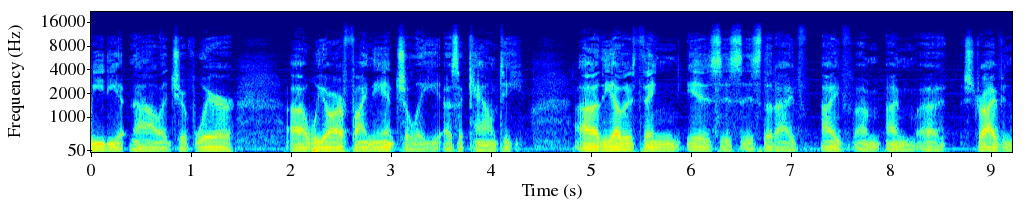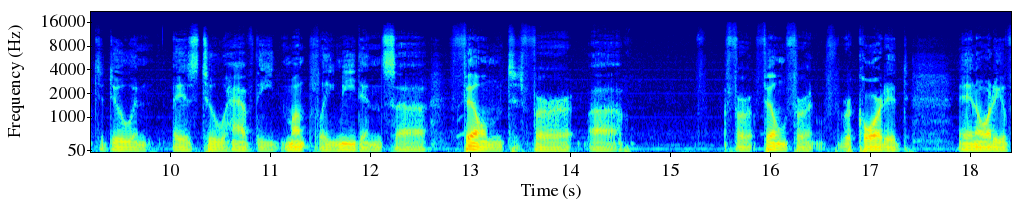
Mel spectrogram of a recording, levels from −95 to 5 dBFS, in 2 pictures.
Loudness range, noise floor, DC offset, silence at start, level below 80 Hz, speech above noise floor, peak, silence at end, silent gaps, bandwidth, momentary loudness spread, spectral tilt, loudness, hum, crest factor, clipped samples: 5 LU; -62 dBFS; under 0.1%; 0 s; -44 dBFS; 29 dB; -10 dBFS; 0 s; none; 14 kHz; 12 LU; -6.5 dB/octave; -35 LUFS; none; 24 dB; under 0.1%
